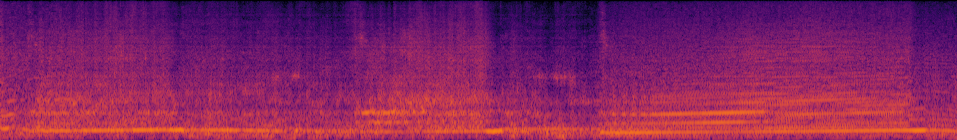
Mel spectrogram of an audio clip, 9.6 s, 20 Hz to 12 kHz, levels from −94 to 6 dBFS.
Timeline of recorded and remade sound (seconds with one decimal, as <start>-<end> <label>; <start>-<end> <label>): 0.0-0.7 recorded; 0.7-5.9 remade; 5.9-9.6 recorded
